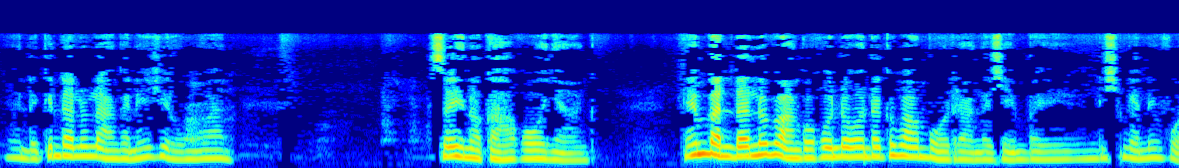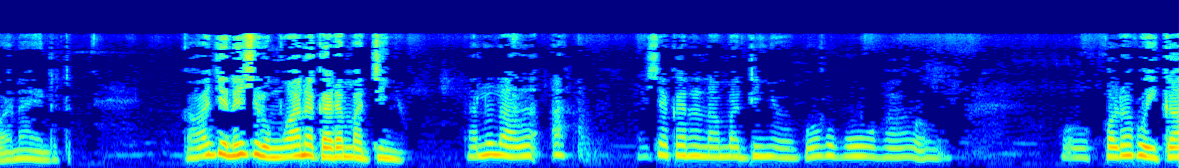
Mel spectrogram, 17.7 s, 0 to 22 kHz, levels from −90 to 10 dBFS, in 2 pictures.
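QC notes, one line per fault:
Throughout: MP3 compression, likely from encoding at a starved bitrate; the heavy damage fits roughly 32 kbps. The encoder discards everything above 10.6 kHz and drops weak frequency lines frame by frame, so the speech sounds dull, watery and swirly, with chirpy sibilants.
11.63–11.65 s: pre-echo. The codec's quantisation noise for a sharp onset is spread across its whole transform block, so about 25 ms of hiss leaks in before the attack, leaving that onset soft and smeared rather than crisp.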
